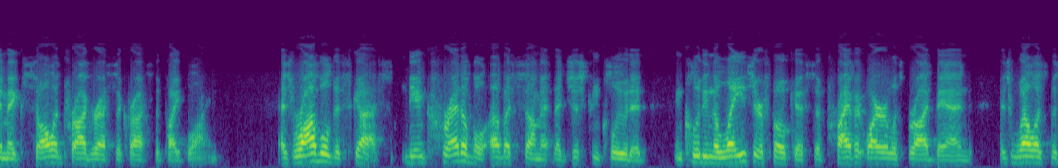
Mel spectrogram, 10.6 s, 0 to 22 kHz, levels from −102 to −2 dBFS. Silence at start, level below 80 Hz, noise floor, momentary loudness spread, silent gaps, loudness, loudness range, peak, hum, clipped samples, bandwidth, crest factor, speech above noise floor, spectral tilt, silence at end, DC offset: 0 s; -66 dBFS; -78 dBFS; 16 LU; none; -24 LUFS; 3 LU; -6 dBFS; none; under 0.1%; 6.2 kHz; 18 dB; 54 dB; -7.5 dB/octave; 0 s; under 0.1%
